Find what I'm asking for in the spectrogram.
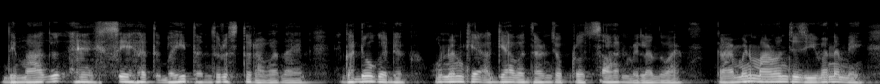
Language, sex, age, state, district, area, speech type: Sindhi, male, 30-45, Gujarat, Kutch, rural, spontaneous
